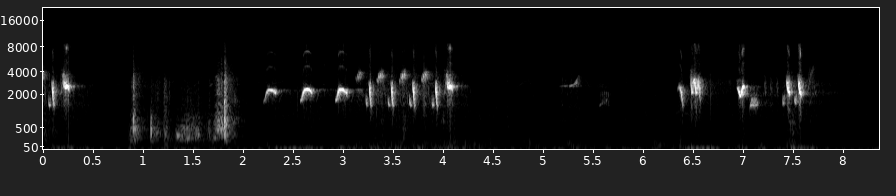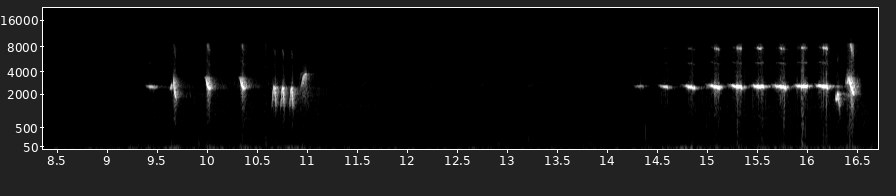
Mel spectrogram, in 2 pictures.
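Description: A bird chirping: bouts of short, quickly repeated high notes with silent gaps between, ending in a fast run of about a dozen notes that grows louder. A brief low rustle comes about a second in.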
